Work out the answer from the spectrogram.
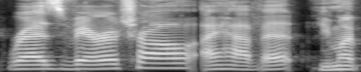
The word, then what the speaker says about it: Resveratrol: Resveratrol. I have it. You might be the first person who ever pronounced that correctly.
